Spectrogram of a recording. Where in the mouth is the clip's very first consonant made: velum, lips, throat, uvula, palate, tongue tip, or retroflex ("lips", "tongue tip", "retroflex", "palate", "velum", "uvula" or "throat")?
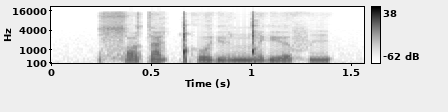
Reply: tongue tip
